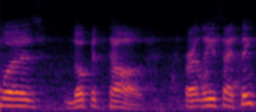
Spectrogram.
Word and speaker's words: L'Hôpital: And so the guy's name was L'Hôpital, or at least I think that's how you pronounce it. I don't know French, but I've tried trying to figure out how to pronounce it correctly. El Hospital.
